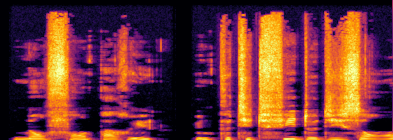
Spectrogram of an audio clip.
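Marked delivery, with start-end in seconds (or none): none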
